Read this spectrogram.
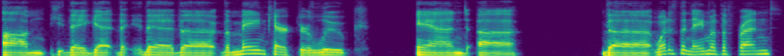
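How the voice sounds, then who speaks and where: A man's voice: mid-range voice, slow pace, clean tone, no room sound, studio quality. A man co-hosting a casual movie podcast, thinking aloud in a laid-back way with some hesitations.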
